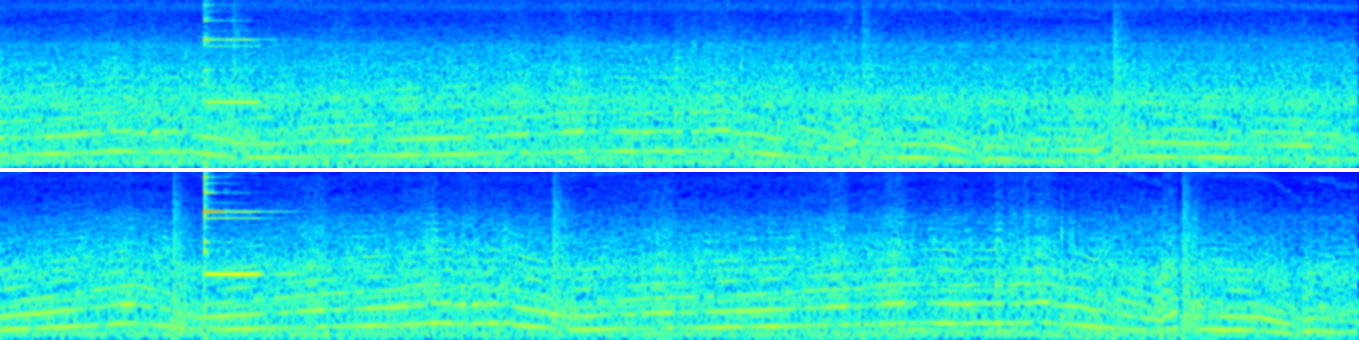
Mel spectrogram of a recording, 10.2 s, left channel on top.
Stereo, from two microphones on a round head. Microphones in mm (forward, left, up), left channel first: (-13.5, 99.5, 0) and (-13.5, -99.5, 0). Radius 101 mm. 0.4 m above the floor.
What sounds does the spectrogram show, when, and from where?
1.5 s a bell: 45° right (ahead or behind), 1.1 m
